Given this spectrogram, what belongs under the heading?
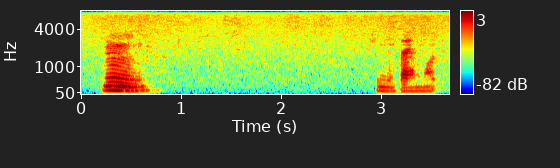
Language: Tamil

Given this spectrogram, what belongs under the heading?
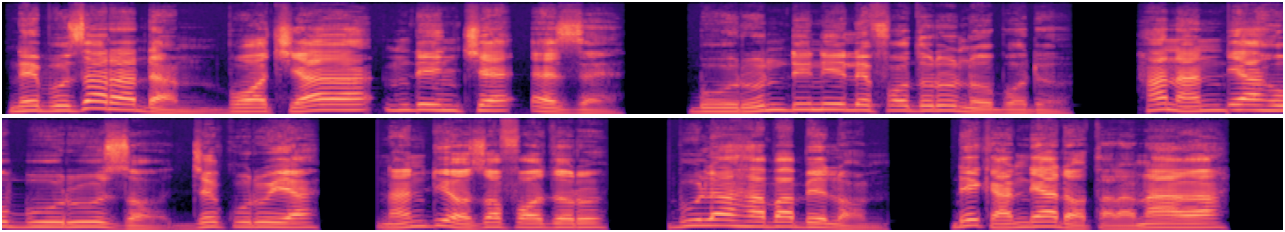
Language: Igbo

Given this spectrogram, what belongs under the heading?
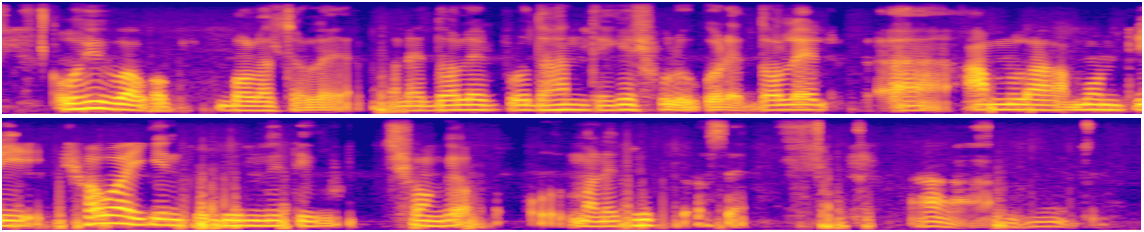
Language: Bangla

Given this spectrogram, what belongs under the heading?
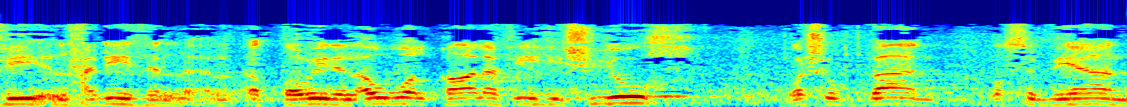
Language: Arabic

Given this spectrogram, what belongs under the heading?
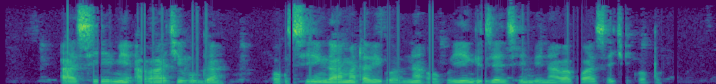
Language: Ganda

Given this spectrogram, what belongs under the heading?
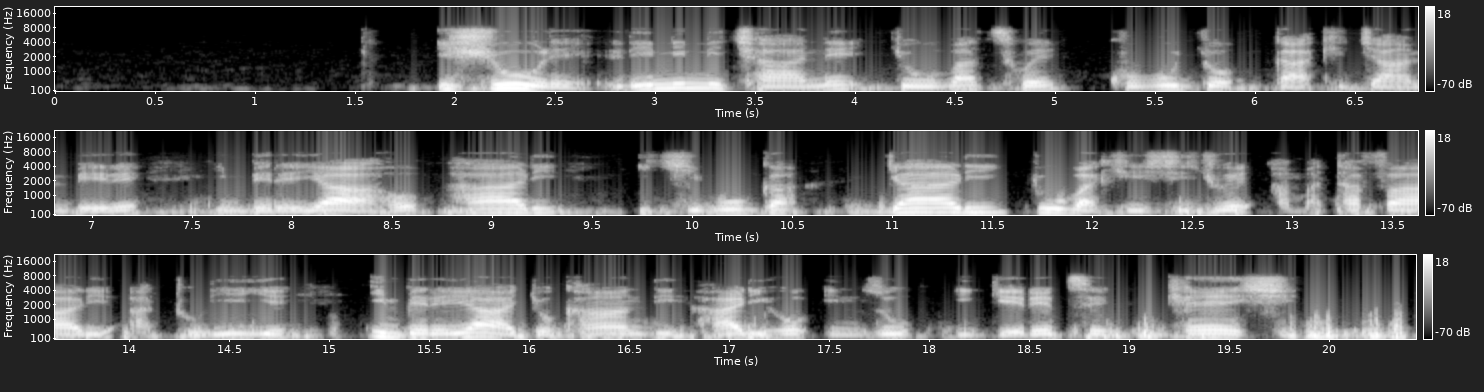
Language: Rundi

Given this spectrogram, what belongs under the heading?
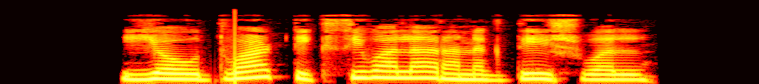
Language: Pashto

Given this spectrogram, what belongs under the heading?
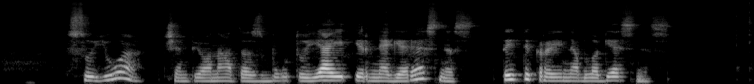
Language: Lithuanian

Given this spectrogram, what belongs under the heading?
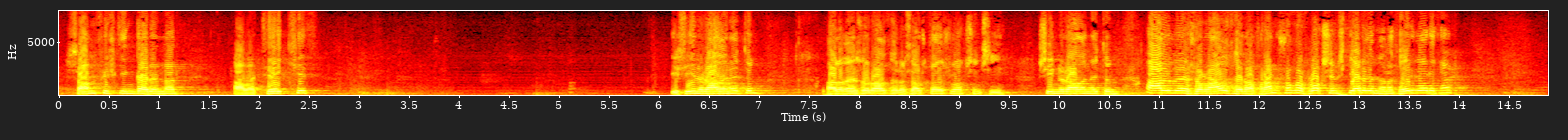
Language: Icelandic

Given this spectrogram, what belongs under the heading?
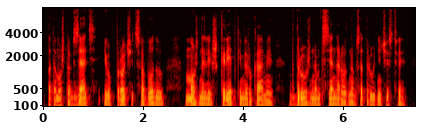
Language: Russian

